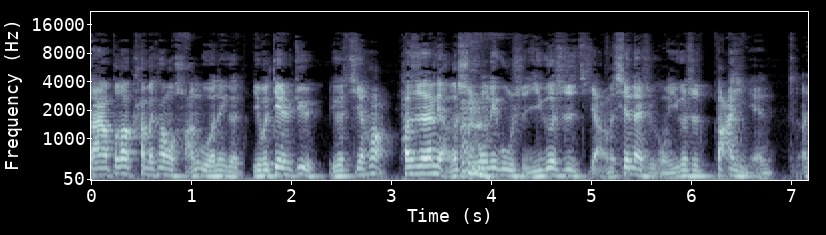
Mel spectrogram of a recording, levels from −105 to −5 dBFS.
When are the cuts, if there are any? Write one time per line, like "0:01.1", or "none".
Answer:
none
